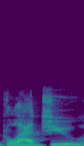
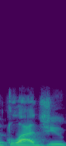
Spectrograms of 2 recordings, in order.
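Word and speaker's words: Gladue: Canada they um actually have something called the glad you factors that's spelled g-l-a-d-i uh e u x and basically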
